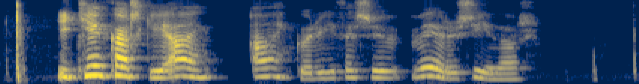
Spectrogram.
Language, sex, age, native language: Icelandic, female, 12, Icelandic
